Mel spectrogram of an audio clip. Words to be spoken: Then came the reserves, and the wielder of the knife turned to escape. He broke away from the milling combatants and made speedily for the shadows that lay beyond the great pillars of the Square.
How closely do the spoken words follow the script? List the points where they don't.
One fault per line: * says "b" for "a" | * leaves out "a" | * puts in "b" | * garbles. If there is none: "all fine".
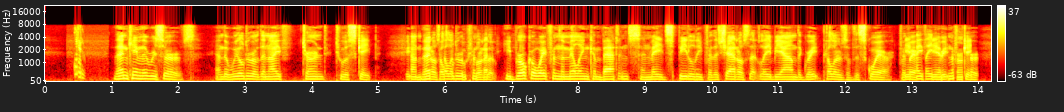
* garbles
* garbles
